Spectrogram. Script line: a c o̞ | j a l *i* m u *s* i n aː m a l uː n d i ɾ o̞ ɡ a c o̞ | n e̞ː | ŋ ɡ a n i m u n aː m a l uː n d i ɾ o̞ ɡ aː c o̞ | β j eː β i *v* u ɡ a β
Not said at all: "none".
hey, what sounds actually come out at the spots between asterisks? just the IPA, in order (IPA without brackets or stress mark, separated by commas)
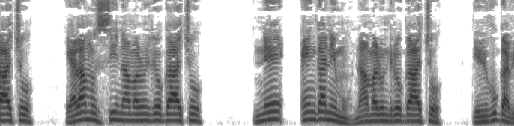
a, s, β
